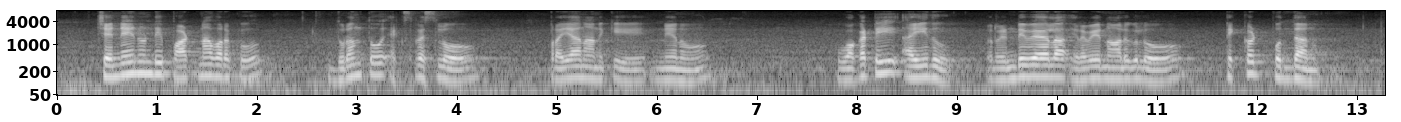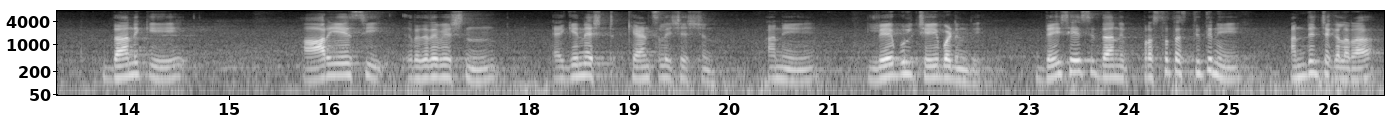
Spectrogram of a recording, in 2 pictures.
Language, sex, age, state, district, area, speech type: Telugu, male, 45-60, Andhra Pradesh, Nellore, urban, read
